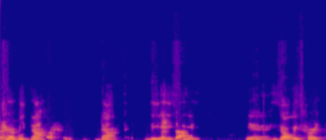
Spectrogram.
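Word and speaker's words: Dach: I can't pronounce his name. Kirby Doc. Doc.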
